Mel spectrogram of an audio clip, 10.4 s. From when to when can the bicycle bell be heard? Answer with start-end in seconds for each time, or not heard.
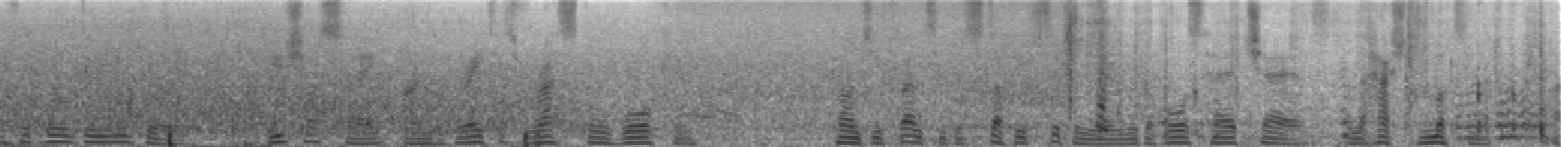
not heard.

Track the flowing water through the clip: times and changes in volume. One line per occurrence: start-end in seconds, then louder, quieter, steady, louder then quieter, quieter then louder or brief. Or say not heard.
0.0-10.3 quieter.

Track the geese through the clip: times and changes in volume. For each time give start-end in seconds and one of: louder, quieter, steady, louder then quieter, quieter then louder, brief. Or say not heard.
not heard.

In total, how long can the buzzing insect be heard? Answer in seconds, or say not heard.
6 s.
